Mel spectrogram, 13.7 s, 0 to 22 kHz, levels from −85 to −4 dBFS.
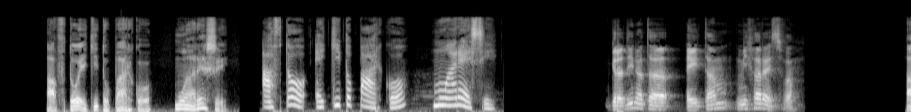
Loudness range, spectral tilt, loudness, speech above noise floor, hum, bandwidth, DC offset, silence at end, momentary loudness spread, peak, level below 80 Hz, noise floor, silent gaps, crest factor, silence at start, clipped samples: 5 LU; -5 dB/octave; -15 LUFS; over 76 dB; none; 11.5 kHz; under 0.1%; 0 s; 13 LU; 0 dBFS; -30 dBFS; under -90 dBFS; 3.60-3.89 s, 7.55-9.04 s, 12.08-13.56 s; 16 dB; 0.7 s; under 0.1%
